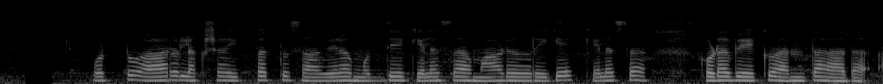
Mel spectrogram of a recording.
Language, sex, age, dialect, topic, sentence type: Kannada, female, 36-40, Northeastern, banking, statement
